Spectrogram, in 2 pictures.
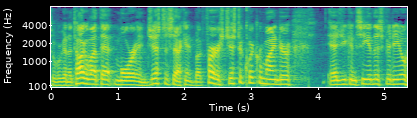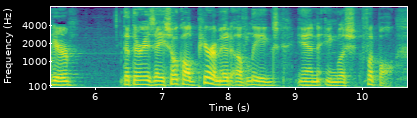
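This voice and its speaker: A man with an American accent, an unremarkable speaking voice, fairly high in pitch with ordinary pitch variation. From United States. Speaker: football explainer video host. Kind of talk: explainer tutorial.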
